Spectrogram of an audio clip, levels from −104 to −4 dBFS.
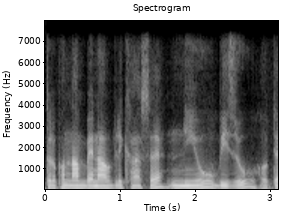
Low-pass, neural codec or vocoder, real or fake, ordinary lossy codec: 7.2 kHz; codec, 16 kHz in and 24 kHz out, 0.9 kbps, LongCat-Audio-Codec, fine tuned four codebook decoder; fake; none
